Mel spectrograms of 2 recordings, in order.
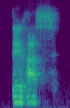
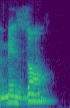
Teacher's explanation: Funciona como una S nuestra. O sea, se nombra como una S y no como un zumbido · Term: doble S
